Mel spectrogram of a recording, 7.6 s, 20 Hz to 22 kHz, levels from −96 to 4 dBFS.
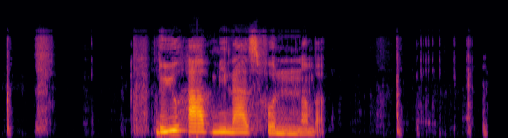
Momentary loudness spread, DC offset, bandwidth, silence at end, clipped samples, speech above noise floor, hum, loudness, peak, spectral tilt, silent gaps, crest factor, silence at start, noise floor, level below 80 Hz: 25 LU; under 0.1%; 9.2 kHz; 0.35 s; under 0.1%; 58 dB; none; -22 LUFS; -2 dBFS; -5 dB/octave; 1.18-1.22 s, 5.13-5.17 s; 24 dB; 0.1 s; -79 dBFS; -64 dBFS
